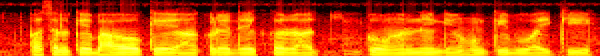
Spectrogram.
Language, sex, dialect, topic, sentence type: Hindi, male, Kanauji Braj Bhasha, banking, statement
